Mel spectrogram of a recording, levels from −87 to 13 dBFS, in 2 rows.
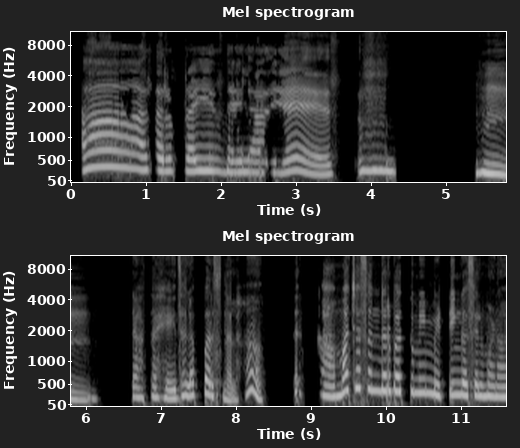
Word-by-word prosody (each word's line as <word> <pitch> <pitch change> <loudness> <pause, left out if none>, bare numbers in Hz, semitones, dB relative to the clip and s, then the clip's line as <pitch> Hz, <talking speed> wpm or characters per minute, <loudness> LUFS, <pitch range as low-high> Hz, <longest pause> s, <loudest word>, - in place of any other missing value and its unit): हां, 340 -2 +2
सरप्राईज 265 -1 0
द्यायला. 235 -1 -2 0.3
येस. 220 -6 -2 1.8
हं. 185 -7 +2 0.5
तर 220 - -4
आता 215 +2 -4
हे 185 -2 +1
झालं 245 +3 +1
पर्सनल. 235 - -1
हां. 365 +3 +1 0.5
तर - - -9 0.2
कामाच्या 275 - +3
संदर्भात 350 -3 +2
तुम्ही 310 -1 +1
मीटिंग 270 -1 +1
असेल 250 -1 +3
म्हणा, 230 -2 +2
255 Hz, 95 wpm, -24 LUFS, 225-305 Hz, 1.8 s, कामाच्या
